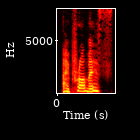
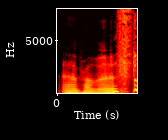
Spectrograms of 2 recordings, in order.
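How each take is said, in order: First: It is said brightly and clearly, like Arya. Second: It is mumbled unclearly, like Sansa.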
